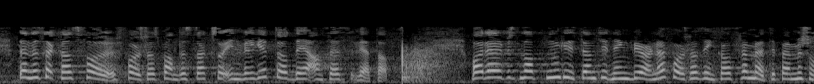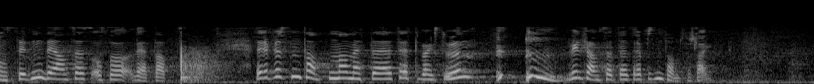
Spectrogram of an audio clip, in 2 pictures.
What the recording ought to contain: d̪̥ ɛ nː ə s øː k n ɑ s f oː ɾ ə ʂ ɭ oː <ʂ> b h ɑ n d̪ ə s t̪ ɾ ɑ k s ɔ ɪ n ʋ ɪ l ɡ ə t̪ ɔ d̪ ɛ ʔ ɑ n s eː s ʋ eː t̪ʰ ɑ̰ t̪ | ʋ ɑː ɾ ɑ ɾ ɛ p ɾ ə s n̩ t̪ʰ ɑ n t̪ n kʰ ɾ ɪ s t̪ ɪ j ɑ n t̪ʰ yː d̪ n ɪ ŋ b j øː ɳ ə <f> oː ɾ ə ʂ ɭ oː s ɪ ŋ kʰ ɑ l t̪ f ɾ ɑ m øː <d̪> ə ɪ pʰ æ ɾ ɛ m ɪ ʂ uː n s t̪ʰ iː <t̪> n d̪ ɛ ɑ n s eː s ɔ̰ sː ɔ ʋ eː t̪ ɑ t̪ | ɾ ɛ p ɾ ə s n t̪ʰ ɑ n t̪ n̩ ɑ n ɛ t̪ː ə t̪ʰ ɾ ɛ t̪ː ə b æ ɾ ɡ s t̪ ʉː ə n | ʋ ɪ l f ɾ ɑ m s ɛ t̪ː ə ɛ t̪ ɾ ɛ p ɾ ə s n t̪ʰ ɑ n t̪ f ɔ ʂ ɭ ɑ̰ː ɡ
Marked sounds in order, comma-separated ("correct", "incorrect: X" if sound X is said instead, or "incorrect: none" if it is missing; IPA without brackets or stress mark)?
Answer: incorrect: s, correct, incorrect: t̪, incorrect: d̪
